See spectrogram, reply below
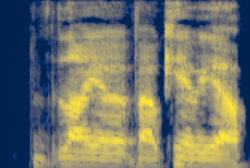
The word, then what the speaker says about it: Valkyria: Roxanne Perez is now going to face Lyra Valkyria, pause to say it correctly.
